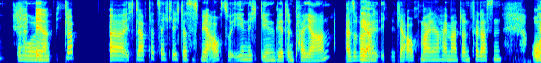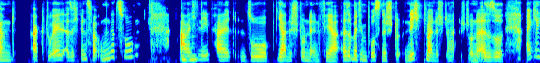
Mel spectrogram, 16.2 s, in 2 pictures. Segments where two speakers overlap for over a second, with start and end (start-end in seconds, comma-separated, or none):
none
